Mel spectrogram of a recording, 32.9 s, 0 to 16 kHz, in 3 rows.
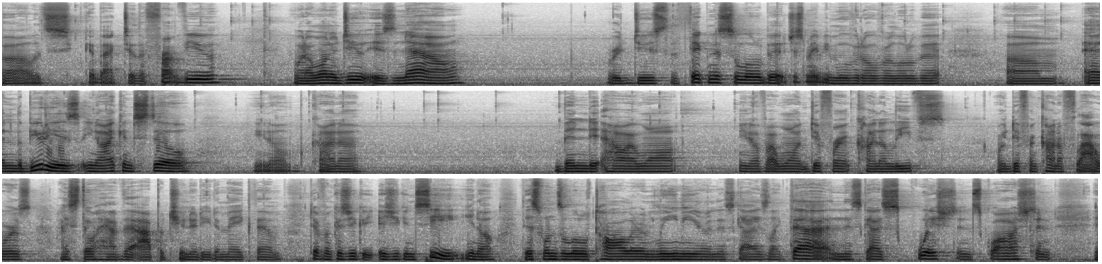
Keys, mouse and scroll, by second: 0.3 middle click, 1.1-2.0 typing, 1.9 middle click, 2.5 middle click, 4.9-6.7 drag, 7.7-8.7 drag, 9.0 middle click, 9.9 right click, 10.4 right click, 10.8 1, 11.4 click, 11.8 right click, 12.9 click, 14.0 click, 15.2 click, 15.9 click, 17.2 click, 18.2 click, 19.4-24.0 drag, 24.2 middle click, 24.9 middle click.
